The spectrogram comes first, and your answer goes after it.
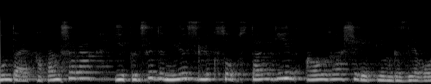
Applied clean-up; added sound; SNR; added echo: none; Bass guitar; 20 dB; reverberation time 0.7 s.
